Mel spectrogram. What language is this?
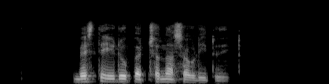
Basque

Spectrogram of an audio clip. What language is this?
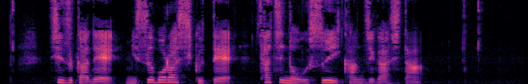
Japanese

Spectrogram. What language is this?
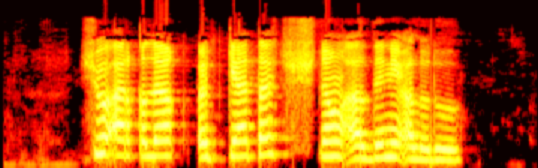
Uyghur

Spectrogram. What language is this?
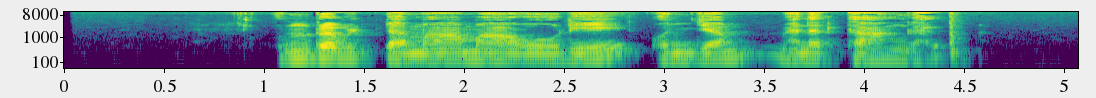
Tamil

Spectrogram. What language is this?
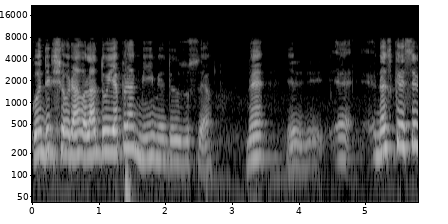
Portuguese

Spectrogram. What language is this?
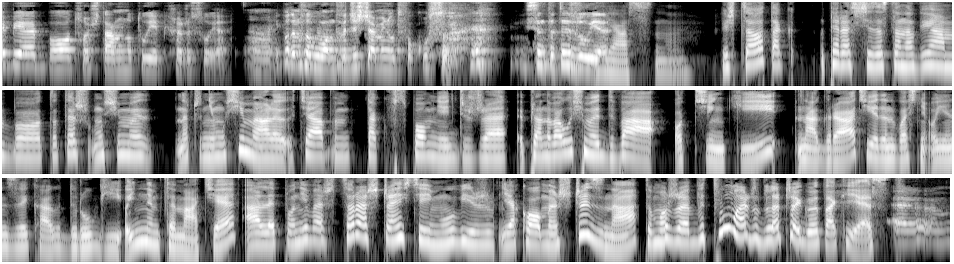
Polish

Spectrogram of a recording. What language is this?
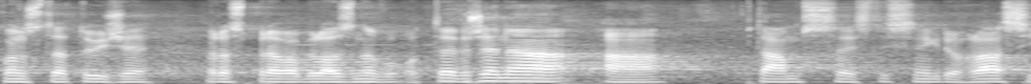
Czech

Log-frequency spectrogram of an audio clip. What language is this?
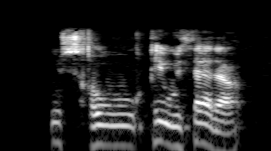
Kabyle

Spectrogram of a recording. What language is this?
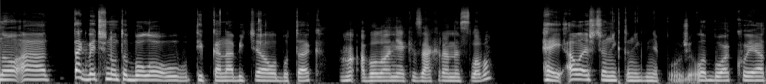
Slovak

